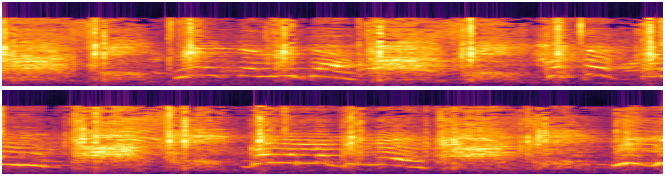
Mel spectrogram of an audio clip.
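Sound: protest crowd chanting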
